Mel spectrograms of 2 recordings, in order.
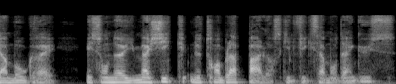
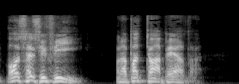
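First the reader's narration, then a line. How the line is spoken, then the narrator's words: Growled. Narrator (French): gronda Maugrey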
